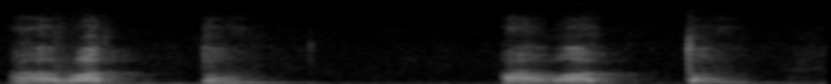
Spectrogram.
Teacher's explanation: ہم مکمل طور پہ اس کو دال کو تا میں مدغم کر دیں گے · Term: ادغام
